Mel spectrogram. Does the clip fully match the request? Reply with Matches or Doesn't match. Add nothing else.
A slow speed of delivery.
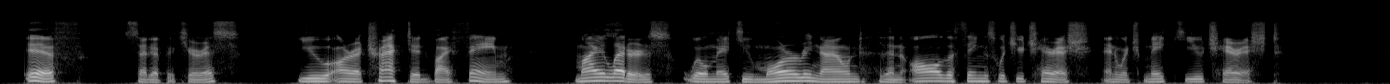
Matches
